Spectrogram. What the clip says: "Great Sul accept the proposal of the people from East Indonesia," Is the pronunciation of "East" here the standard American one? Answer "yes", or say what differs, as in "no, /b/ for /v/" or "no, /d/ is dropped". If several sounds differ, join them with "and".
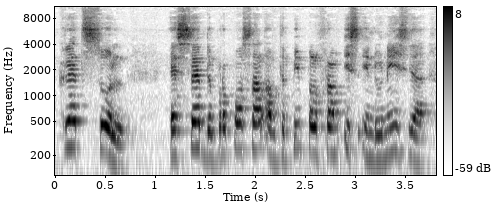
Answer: no, /t/ is dropped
